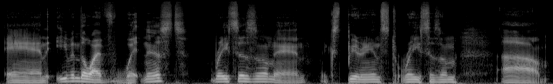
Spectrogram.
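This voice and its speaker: A man hosting his own sports talk show, speaking in a calm, earnest monotone with frequent pauses and "um"s. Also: on the low side, clean tone, dry recording, studio quality. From United States. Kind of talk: solo sports commentary.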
